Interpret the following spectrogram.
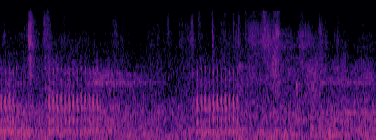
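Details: Nine-week-old male Jack Russell Terrier puppy playing with a ball and a squeaky toy; low pulsed growling rumbles come in two bursts of rapid repeated pulses, with a soft rustle and handling noise throughout.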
